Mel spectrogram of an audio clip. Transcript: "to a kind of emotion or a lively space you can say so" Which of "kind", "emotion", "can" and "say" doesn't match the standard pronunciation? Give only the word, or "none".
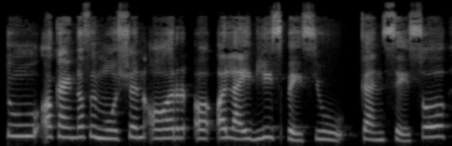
none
